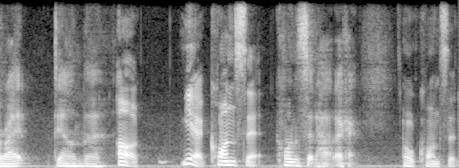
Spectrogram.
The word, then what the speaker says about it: Quonset: Concert hut?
